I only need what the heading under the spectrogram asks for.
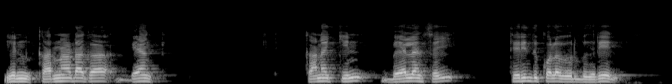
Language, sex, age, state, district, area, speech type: Tamil, male, 30-45, Tamil Nadu, Krishnagiri, rural, read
